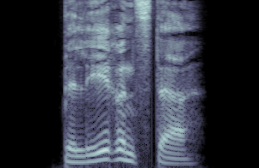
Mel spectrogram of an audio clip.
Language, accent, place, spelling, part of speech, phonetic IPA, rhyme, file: German, Germany, Berlin, belehrendster, adjective, [bəˈleːʁənt͡stɐ], -eːʁənt͡stɐ, De-belehrendster.ogg
- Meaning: inflection of belehrend: 1. strong/mixed nominative masculine singular superlative degree 2. strong genitive/dative feminine singular superlative degree 3. strong genitive plural superlative degree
